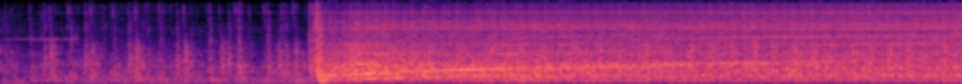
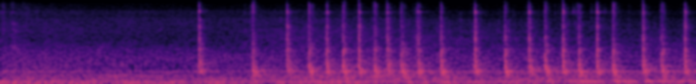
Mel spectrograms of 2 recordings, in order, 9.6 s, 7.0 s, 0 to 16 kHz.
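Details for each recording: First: Troy-Bilt Gardenway 47278 vac chipper with Briggs flathead horizontal engine and 12-volt electric start: faint ticking, then a loud whirr rising in pitch as the starter cranks normally, showing the solenoid and starter motor work. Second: Troy-Bilt Gardenway 47278 vac chipper, Briggs flathead horizontal engine with 12-volt electric start: rapid solenoid clicking, no crank, due to a discharged battery; solenoid and starter work, needs a fresh battery.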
